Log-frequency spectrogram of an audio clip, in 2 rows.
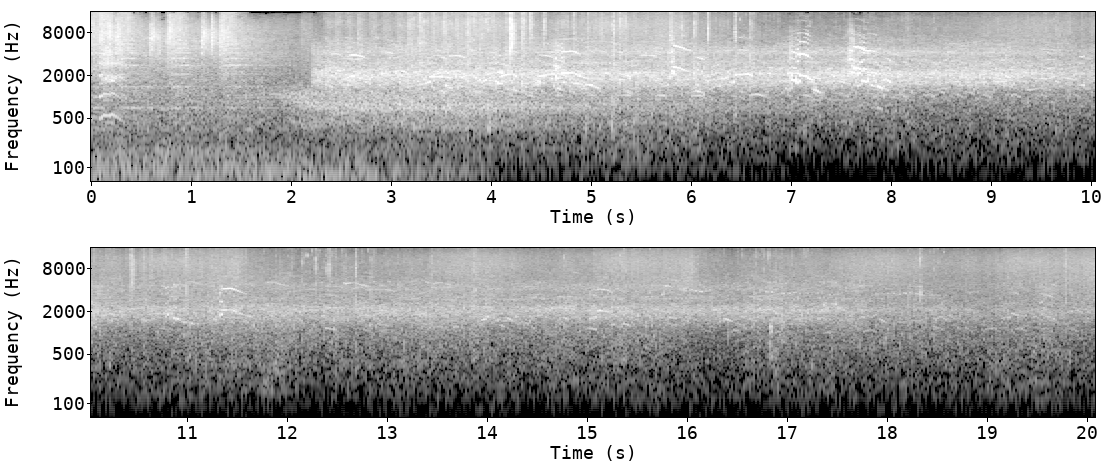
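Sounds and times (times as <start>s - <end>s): steady wash of noise: 0.6s - 9.4s
gulls calling: 1.9s - 20.0s.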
